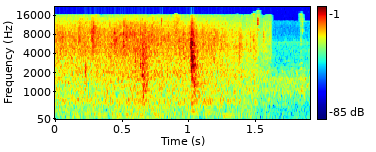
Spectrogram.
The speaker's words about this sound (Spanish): Ay, pero cómo llueve y yo que no me traje el paraguas.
